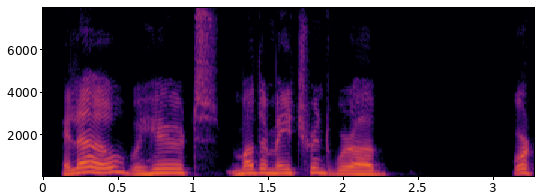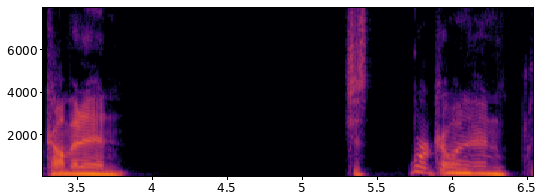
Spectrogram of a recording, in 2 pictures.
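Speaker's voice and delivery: loud, high call through a door. Acted. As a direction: call in nervously.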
